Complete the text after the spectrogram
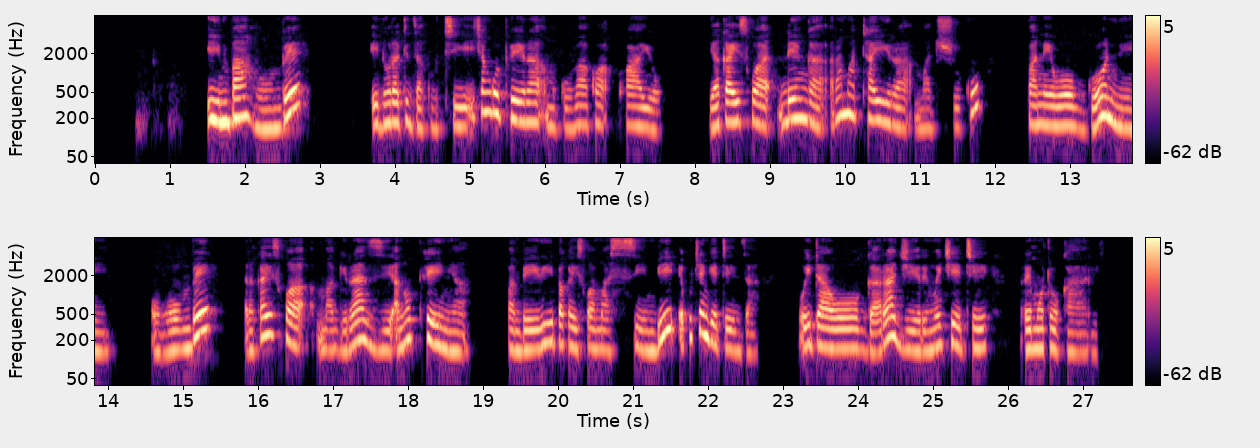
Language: Shona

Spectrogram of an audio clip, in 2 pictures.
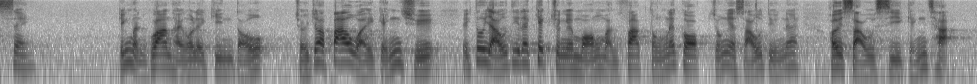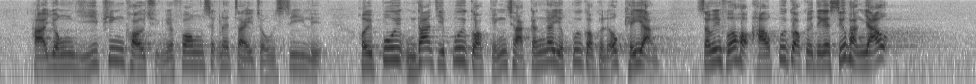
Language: Cantonese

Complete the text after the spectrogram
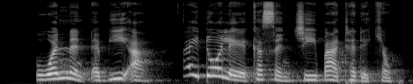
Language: Hausa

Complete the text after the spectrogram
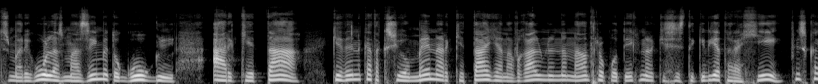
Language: Greek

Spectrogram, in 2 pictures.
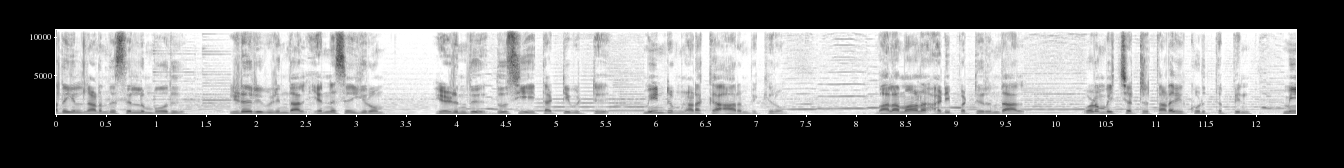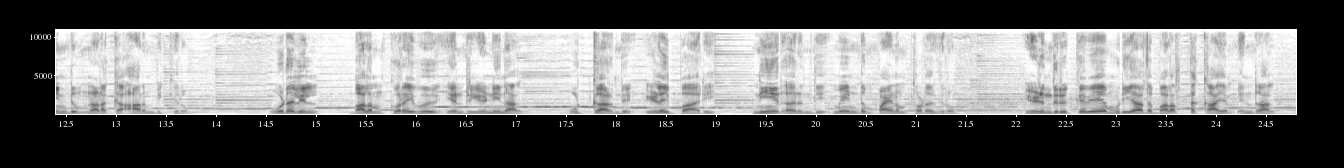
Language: Tamil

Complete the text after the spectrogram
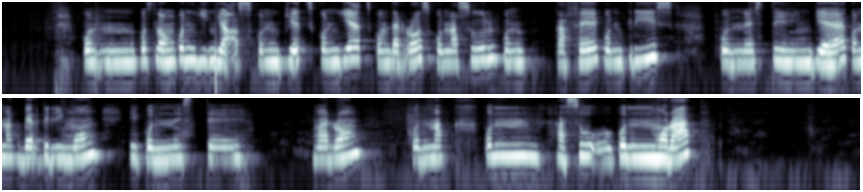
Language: Xanaguía Zapotec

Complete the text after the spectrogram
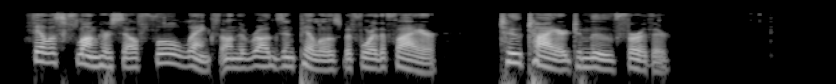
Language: English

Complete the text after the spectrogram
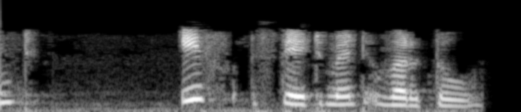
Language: Punjabi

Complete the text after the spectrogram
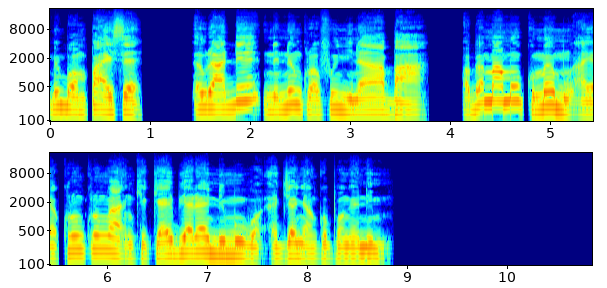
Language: Akan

